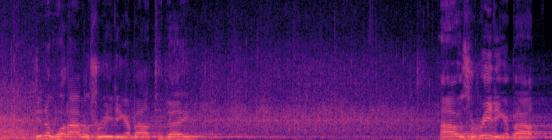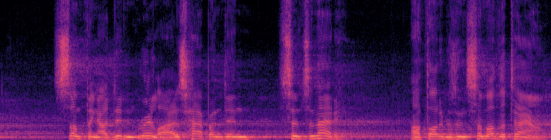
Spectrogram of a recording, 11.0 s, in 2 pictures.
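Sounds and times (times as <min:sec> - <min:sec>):
audience applause: 0:00.0 - 0:04.6
speech: 0:00.4 - 0:02.2, 0:04.4 - 0:05.5, 0:06.1 - 0:11.0.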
